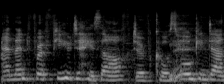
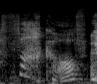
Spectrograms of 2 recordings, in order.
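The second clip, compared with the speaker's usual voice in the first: put-on North London accent; 3 semitones higher than usual. Showing the accent the speaker thought they had, in a North London accent. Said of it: "the North London".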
